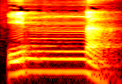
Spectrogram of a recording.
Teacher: Gunnah itu dengung. Mim bertasydid, nun bertasydid. Dengung kira-kira 3 ketukan lah. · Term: Gunnah musyaddadah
